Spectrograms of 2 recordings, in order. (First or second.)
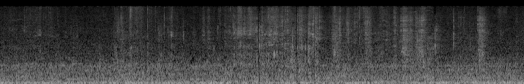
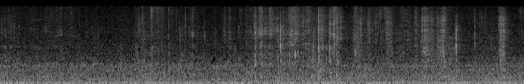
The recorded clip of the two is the second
